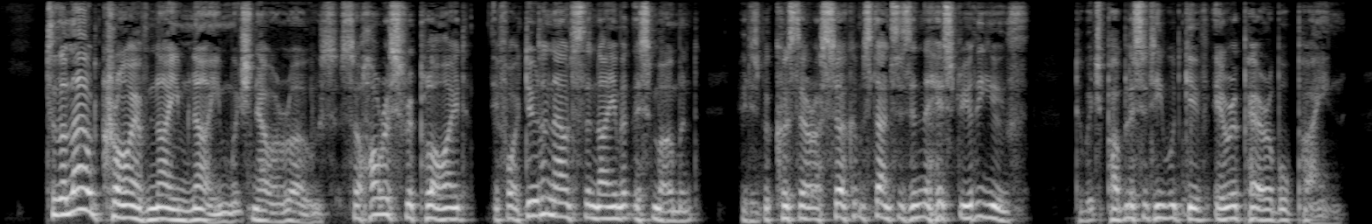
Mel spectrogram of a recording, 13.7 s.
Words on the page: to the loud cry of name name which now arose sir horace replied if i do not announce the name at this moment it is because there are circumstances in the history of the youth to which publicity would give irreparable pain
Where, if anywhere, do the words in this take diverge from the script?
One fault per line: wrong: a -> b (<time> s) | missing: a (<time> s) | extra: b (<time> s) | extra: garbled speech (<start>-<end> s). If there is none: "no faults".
missing: not (5.4 s)
missing: of (9.7 s)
